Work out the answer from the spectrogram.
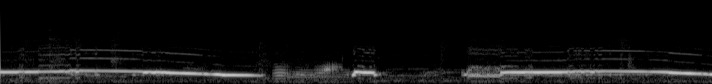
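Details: Two long drawn-out crows from a Pelung chicken still recovering its tail, each a sustained tone gently sliding downward, with a burst of rough gurgling notes between them.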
